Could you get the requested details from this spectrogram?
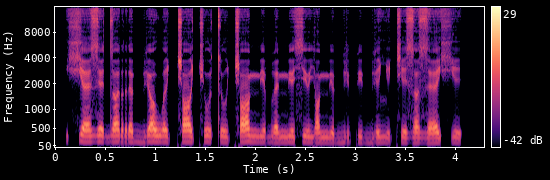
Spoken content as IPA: ç ɛ z ɪ d ʌ r ə bʲ ɒ w ə c ɒ c u t u c ɒ mʲ ɛ b ɛ mʲ ə sʲ u j ɒ mʲ ɒ bʲ ə pʲ ə bʲ ʌ ʎ ə c i z ʌ z ɛ ç i

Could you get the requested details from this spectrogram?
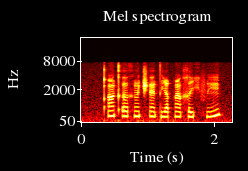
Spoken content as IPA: qʼ ɐ̃ kʼ ɐ x ə̃ t͡ʃʼ ɛ̃ t i q ẽ χ i x f ĩ

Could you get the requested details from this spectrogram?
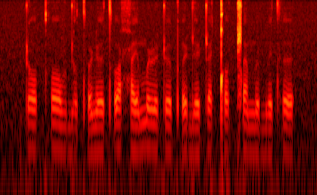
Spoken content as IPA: ʈ ɔ kʰ ɔ v ɖ ɔ tʼ ɔ ɳ ɜ tʼ ɔ ħ ɛ m ɔ ɭ ɜ ʈ œ pʼ ɜ ɖ ɛ ʈ a ǃ ɔ ǁ a m ɛ b ɛ tʰ ɜ

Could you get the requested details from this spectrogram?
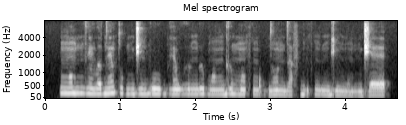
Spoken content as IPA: ŋ õ b n z ẽ ð ɤ d ɛ̃ tʷ ɛ b n d͡ʒ ĩ b w u bʱ ɛ̃ w ɦ ɯ ŋ ɯ b ɔ̃ ŋ ɡ ɯ m õ f ŋ ɔ b d õ n d a f b ĩ f ŋ ɯ ŋ ɡ i m b õ b n d͡ʒ ɛ

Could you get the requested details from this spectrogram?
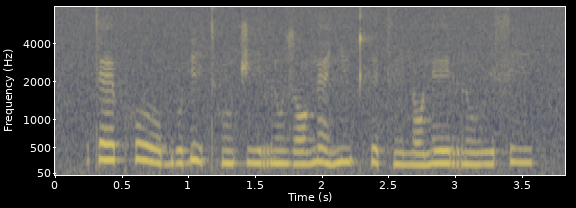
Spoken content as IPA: t ɛ˦ pʰ oː˦˨ b u˨ ɗ i˦˨ tʰ ũ˨ t͡ʃ i˨ r ũ˨ z ɔ˨ ŋ ɛ˦˨ ɲ ĩ˦ kʰ ɪ˦˨ t͡s ĩ˨ n ɔ˨ n eː˦ r ũ˨ β i˨ s i˦

